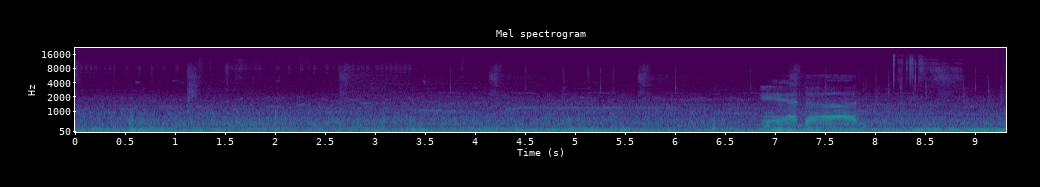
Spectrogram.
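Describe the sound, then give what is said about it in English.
A big truck rumbles past a small sedan with a steady, heavy low roar of engine and road noise, and a brief tonal whine rises out of it near the end. A voice speaks briefly. “I'm just trying to get away from this big ass truck, because I'd be getting leery with these big ass trucks.”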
